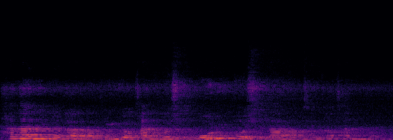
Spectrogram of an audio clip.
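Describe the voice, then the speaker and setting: A woman preacher giving a lively sermon, repeating phrases and acting out quotes, recorded from a distance in an echoey church with faint ambience. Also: fairly high pitch, very fast, a little hiss or hum.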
